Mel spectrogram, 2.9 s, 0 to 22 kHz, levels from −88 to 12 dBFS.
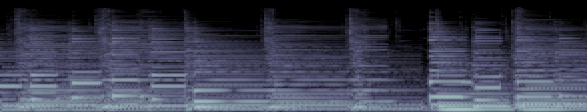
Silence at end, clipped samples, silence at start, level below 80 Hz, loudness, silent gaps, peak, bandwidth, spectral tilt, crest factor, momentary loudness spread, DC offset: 0 s; under 0.1%; 0 s; -62 dBFS; -23 LUFS; none; -8 dBFS; 12.5 kHz; -7 dB/octave; 14 dB; 9 LU; under 0.1%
